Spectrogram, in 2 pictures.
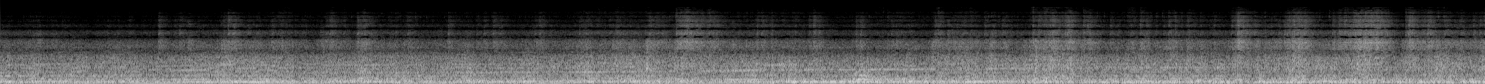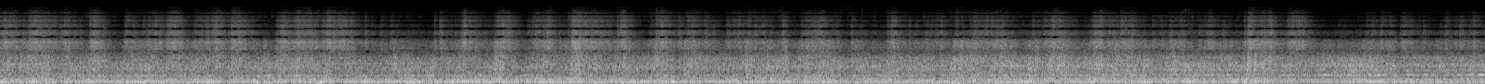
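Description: Scania K320UA articulated bus heard from inside the passenger cabin while under way: its DC09 five-cylinder diesel runs steadily, and a faint whine from the hub-reduction rear axle rises and falls in pitch with road speed.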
